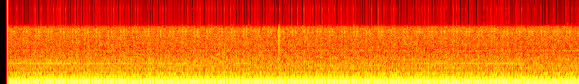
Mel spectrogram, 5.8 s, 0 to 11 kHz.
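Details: Subaru WRX, built EJ257, heard from inside the cabin with windows up: boxer idle with a faint quick tick from the right-hand head area, present since first start. Once only about 2 minutes after a cold start, now constant; rises with revs, gone on overrun. Cause unknown.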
